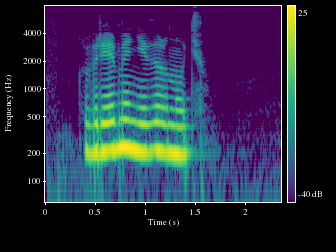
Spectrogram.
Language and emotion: Russian, neutral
